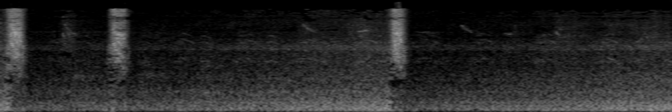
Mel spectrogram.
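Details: Female double-collared seedeater calling to excite a male to sing: three short, sharp, high chips, two close together then a third after about two seconds, over a low rumbling background.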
